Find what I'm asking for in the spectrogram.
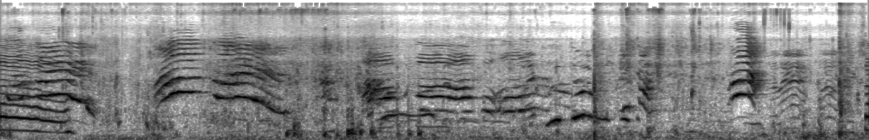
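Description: Children play in a small swimming pool at home, with water splashing under their constant excited shouting and chatter, close and lively.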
